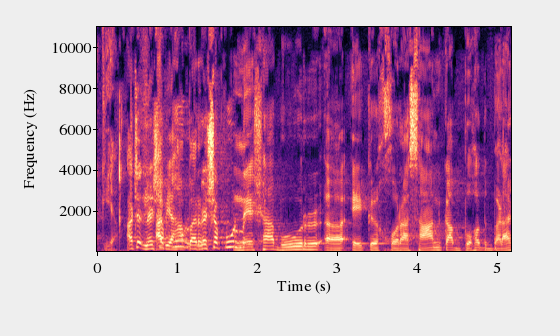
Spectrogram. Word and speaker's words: نیشابور: بھی کہا جاتا ہے، اور ہمارے اردو کے اندر اسے نیشاپور بھی کہہ دیتے ہیں اور عام لوگ اسے نیشاپور کہہ دیتے ہیں. تو عربی میں اس کا جو صحیح تلفظ ہے وہ نیشابور ہے.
